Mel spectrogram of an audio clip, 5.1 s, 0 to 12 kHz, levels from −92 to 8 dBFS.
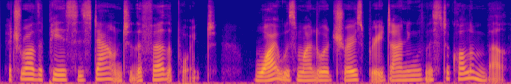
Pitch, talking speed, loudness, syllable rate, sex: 190 Hz, 200 wpm, -20 LUFS, 5.5 syllables/s, female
